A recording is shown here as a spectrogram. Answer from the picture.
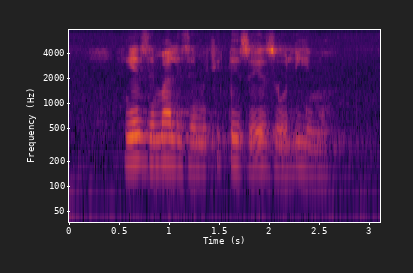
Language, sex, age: Zulu, female, 24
